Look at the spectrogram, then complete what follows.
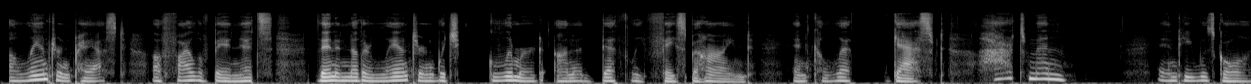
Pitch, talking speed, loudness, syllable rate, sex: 165 Hz, 120 wpm, -21 LUFS, 4.2 syllables/s, female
